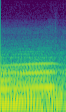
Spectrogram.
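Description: A car engine pulls hard on a racetrack, its steady, loud drone rising as it accelerates through the gears, close and continuous with no talk over it.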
